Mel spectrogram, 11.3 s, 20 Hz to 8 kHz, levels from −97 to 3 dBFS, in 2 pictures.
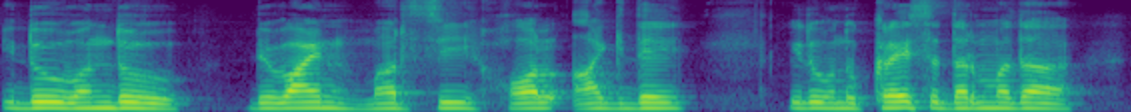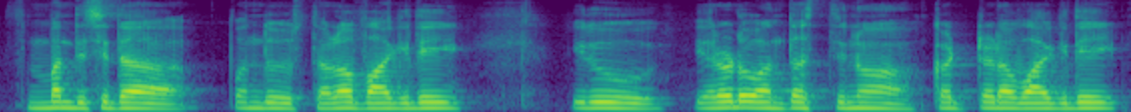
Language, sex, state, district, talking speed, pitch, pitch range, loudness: Kannada, male, Karnataka, Belgaum, 95 wpm, 145 Hz, 140-150 Hz, -17 LUFS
